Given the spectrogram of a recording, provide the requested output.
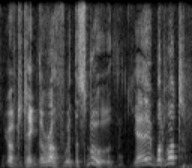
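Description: Guy doing a pompous old admiral hologram, kinda high and gravelly, laughs a lot, very posh old-school. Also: big pitch swings, moderate pace, exaggerated voice. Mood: jovial. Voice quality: pompous, chuckling, old-fashioned upper-class manner.

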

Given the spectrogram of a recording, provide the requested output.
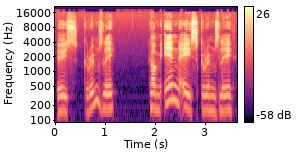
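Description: An actor playing a male robot lieutenant who talks in a precise, mechanical monotone. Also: a little high, slow pace, background noise. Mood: flat.

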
